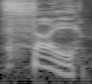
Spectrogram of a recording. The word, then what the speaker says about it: thigh: tie work outside ooh thigh workouts the thing is I told you guys about this before with the um uh which uh Irish and we generally don't pronounce the h after T's so when I read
